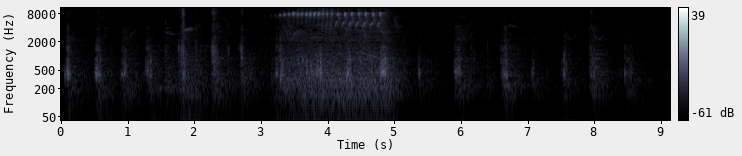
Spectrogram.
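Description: Close, crisp chewing of raw cucumber slices, about two crunches a second. For a couple of seconds in the middle a louder, rapid, high trilling bird call rises over the chewing.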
